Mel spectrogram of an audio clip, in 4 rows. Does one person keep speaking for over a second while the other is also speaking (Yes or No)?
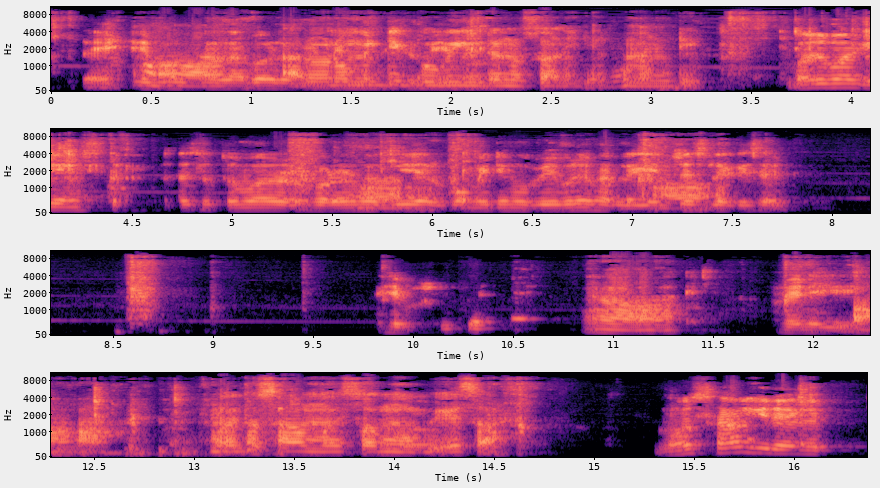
Yes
